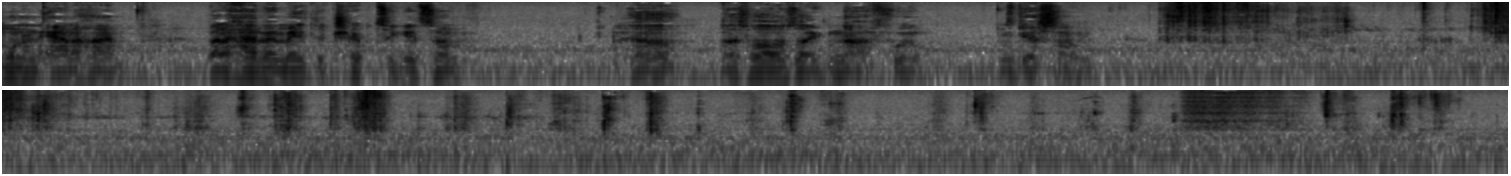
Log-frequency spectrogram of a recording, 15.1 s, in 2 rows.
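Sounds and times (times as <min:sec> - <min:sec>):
steady low hum: 0:00.0 - 0:15.0
person chewing crispy food: 0:05.8 - 0:15.0.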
